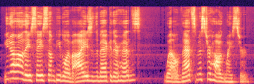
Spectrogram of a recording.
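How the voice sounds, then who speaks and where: A woman reading a children's book aloud as an expressive narrator. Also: mid-range voice, moderate pace. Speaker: story reader.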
